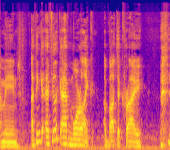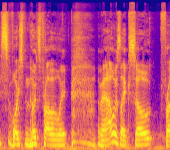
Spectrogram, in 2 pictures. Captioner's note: laughs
